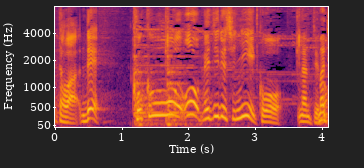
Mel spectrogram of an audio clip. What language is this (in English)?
Japanese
